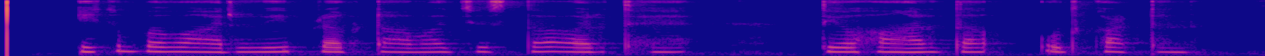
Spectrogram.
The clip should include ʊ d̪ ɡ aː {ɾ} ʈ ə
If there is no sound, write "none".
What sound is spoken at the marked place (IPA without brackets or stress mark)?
none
